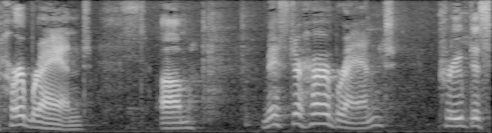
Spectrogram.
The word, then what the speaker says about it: Herbrand: guy named ER BR he's French so I can mispronounce his name horribly everyone calls him herbrand um Mr herbrand proved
